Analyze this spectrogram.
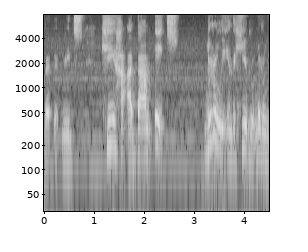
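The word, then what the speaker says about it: עץ: word, which is tree, which in Hebrew is pronounced eitz.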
